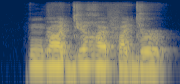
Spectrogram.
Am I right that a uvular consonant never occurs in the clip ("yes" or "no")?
no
